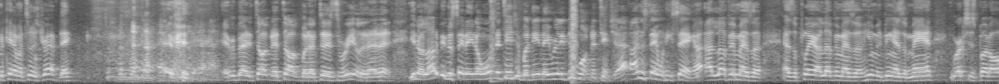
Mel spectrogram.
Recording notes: fielded questions from the media in a press conference setting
